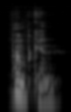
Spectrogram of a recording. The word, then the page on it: pumpkin: Australian English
